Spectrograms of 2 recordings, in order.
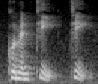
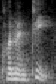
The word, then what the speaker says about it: Clemente: This past week I was in San Clemente, which apparently is how you pronounce it. I thought it was San Clemente. Clementi. That's apparently what the locals call it, Clementi.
